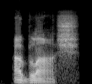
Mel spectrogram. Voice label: "ablush", British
